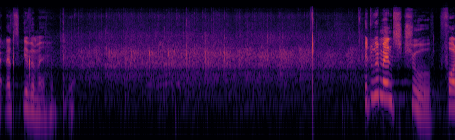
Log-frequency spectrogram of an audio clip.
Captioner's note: audience clapping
